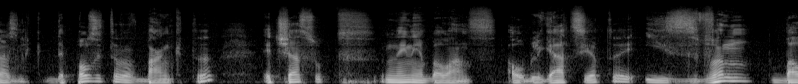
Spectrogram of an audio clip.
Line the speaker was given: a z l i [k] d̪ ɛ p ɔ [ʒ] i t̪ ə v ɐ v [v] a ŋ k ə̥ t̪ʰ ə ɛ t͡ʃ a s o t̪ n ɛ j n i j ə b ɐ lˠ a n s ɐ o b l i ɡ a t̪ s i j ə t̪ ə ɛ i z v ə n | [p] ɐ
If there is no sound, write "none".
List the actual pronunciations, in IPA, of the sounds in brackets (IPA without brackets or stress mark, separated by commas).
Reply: k, z, b, b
